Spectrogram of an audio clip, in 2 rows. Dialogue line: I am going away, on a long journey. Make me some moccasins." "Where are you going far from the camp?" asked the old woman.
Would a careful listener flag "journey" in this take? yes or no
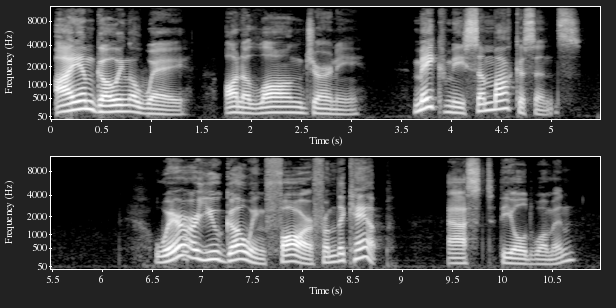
no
